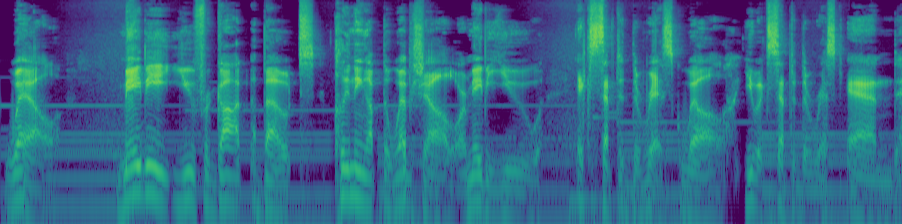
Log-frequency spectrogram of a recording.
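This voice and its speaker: A man's voice: lively intonation, slow pace, pushed and bright, soft background music, full character voice. A man livestreaming through a voice changer that morphs him into a mock-menacing "scary hacker" persona, talking in a playful, jokey way. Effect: voice changer, deep morphed voice. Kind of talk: livestream hacking commentary.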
